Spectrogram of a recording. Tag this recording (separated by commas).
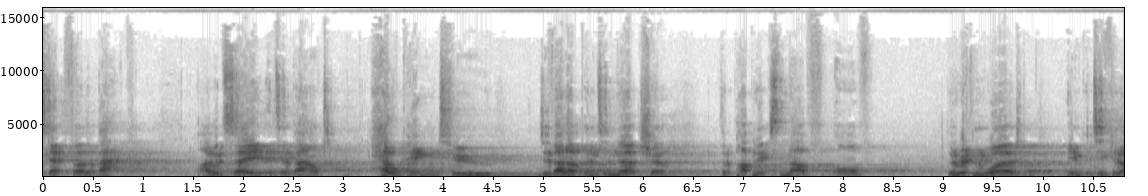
Male speech, Speech, Narration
